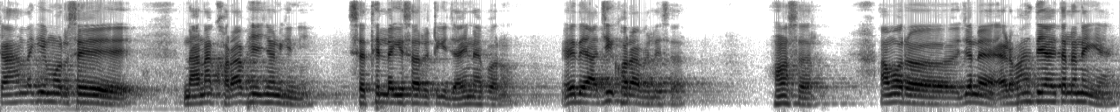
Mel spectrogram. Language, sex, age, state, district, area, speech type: Odia, male, 30-45, Odisha, Boudh, rural, spontaneous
